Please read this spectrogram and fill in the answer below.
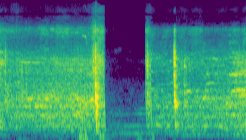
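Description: Car interior noise with the engine running, steady and low. A click about a second in, then the sound drops out for a moment before resuming.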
